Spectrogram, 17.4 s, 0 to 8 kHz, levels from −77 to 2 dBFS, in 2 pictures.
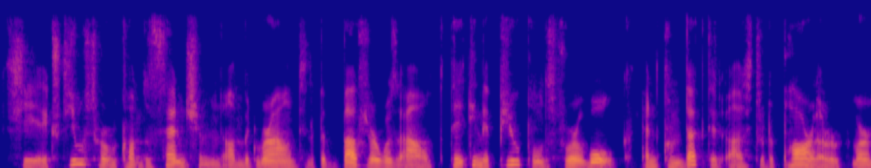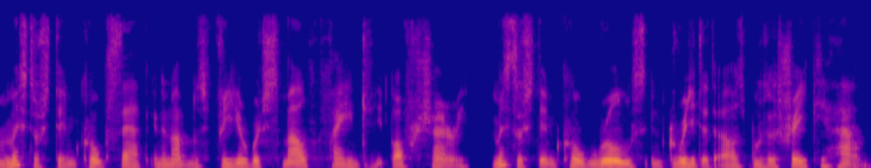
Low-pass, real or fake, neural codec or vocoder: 7.2 kHz; fake; autoencoder, 22.05 kHz, a latent of 192 numbers a frame, VITS, trained on one speaker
